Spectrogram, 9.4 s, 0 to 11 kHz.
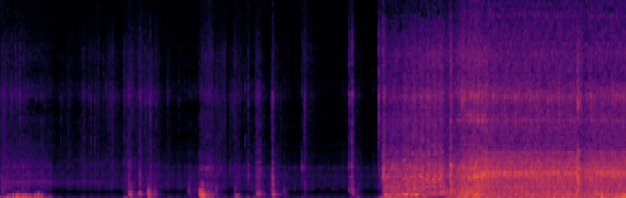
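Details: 2022 KamAZ manipulator truck diesel, injectors already swapped, check-engine light with knock: cranks and catches into rough idle with steady knock about three per second, then stalls; low fuel pressure traced to poor fuel pressure sensor contact.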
